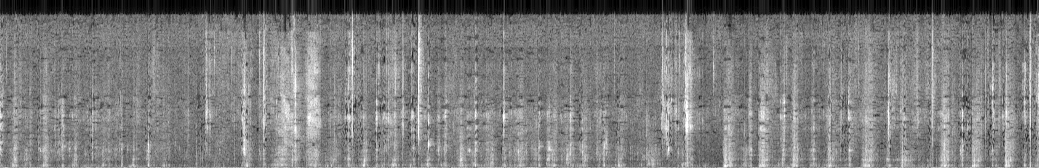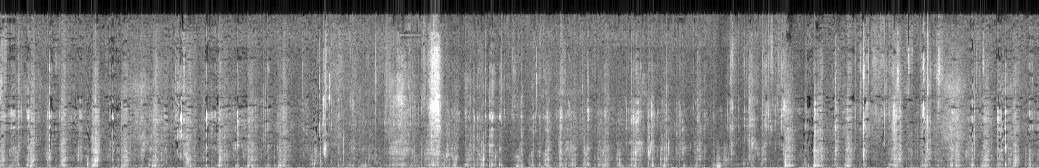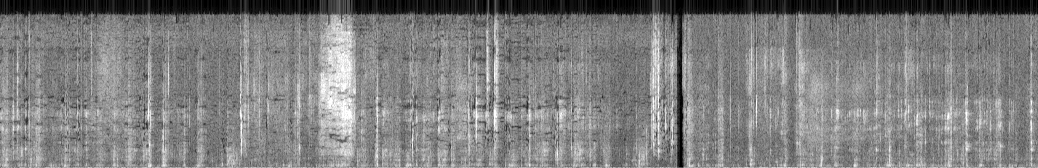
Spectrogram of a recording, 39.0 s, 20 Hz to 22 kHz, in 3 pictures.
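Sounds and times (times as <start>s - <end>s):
person chewing crunchy food: 0.0s - 38.9s.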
